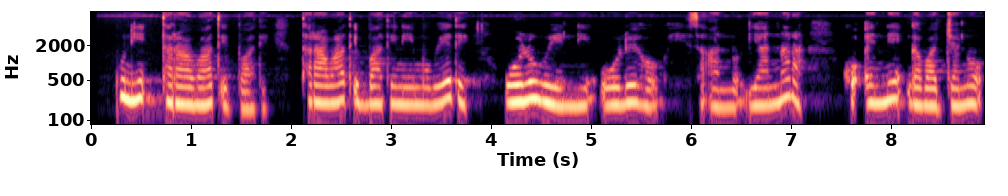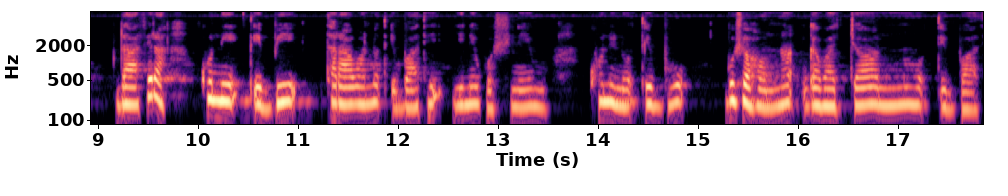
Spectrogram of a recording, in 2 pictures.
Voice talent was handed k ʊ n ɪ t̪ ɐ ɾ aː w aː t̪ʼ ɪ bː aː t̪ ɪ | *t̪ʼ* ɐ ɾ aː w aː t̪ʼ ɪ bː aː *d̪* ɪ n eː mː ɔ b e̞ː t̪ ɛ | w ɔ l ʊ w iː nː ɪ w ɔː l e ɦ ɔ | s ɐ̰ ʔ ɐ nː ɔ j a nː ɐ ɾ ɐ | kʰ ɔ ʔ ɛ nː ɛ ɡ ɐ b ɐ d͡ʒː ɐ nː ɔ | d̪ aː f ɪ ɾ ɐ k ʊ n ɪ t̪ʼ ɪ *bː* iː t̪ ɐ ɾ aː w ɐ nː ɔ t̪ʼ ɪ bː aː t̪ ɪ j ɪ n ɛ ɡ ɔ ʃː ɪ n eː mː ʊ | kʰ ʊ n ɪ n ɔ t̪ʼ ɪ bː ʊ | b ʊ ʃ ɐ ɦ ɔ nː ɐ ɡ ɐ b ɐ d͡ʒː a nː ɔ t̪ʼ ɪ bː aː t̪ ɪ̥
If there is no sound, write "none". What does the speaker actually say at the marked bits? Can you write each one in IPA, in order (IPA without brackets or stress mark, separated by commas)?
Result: t̪, t̪, bː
